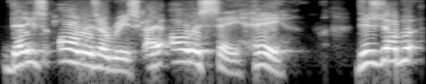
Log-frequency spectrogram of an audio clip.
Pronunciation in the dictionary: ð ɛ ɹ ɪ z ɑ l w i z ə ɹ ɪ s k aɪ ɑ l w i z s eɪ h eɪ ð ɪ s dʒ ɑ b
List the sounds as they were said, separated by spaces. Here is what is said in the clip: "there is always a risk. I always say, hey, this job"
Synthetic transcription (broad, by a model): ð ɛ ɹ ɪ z ɑ l w i z ə ɹ ɪ s k aɪ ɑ l w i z s eɪ h eɪ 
